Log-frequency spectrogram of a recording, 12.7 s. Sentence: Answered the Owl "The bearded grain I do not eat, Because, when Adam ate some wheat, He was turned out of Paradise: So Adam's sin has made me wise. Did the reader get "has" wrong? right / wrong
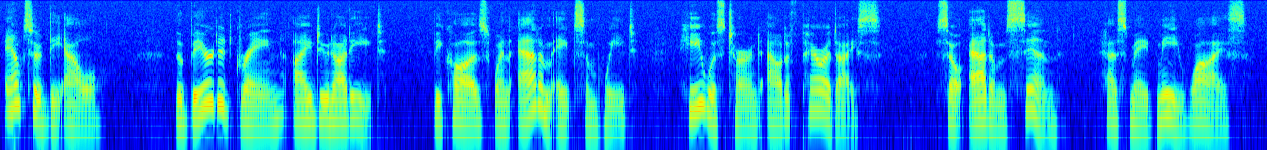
right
